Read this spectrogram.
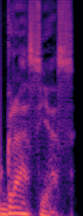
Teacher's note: in Mexico, the same gracias is pronounced with a hard S sound, closer to gracias.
